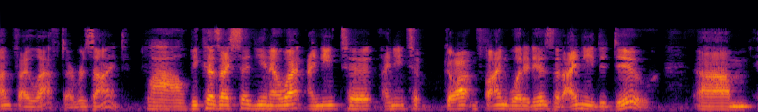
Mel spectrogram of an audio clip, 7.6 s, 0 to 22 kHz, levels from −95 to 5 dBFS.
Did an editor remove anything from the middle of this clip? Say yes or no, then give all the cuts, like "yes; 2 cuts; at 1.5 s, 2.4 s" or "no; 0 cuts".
no; 0 cuts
